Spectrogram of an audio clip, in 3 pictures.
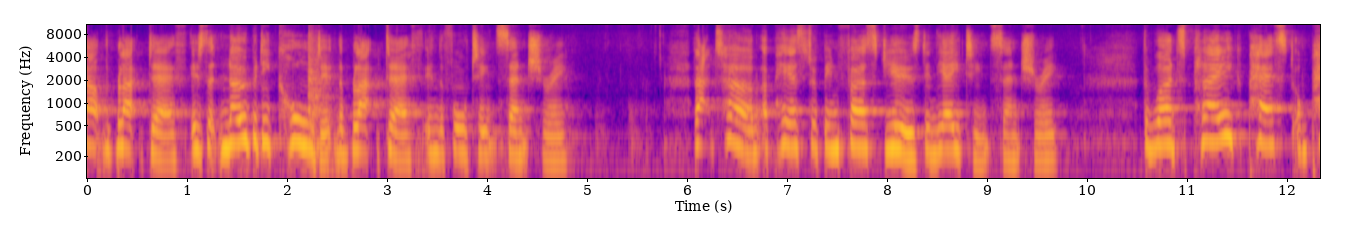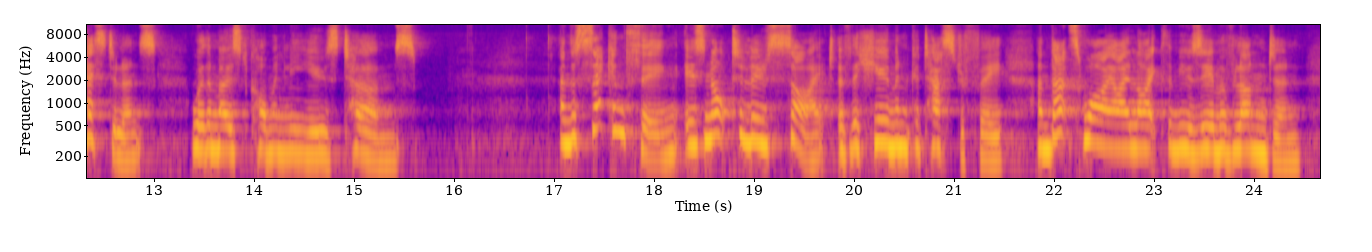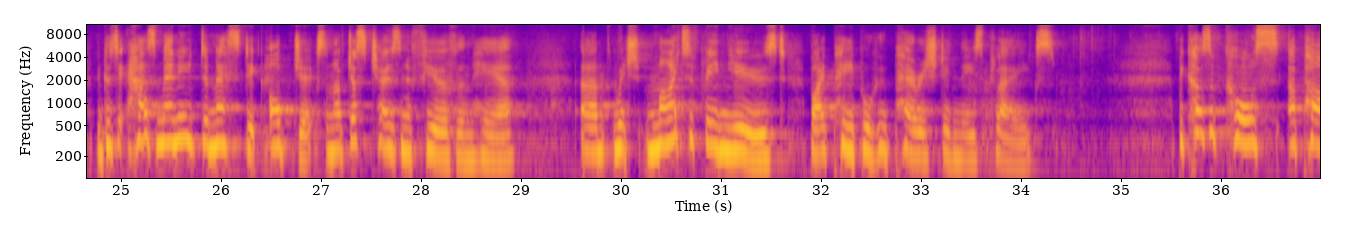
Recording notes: Lunch Hour Lectures on Tour at The Museum of London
